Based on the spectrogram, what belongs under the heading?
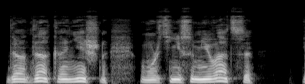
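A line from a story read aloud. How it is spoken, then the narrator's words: Frightened mumble. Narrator (Russian): испуганно забормотал вьетнамец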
